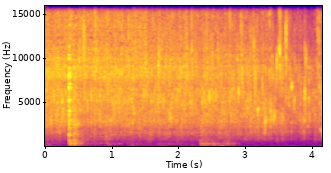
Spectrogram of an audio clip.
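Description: Salted lemon pieces fry in a pan, giving a soft, steady sizzle with a couple of sharper spits and stirring scrapes, close and fairly quiet.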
